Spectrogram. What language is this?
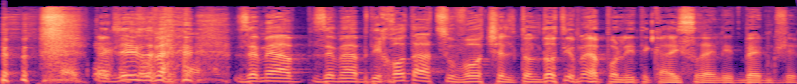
Hebrew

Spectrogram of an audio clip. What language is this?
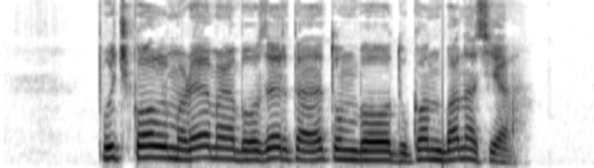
Kati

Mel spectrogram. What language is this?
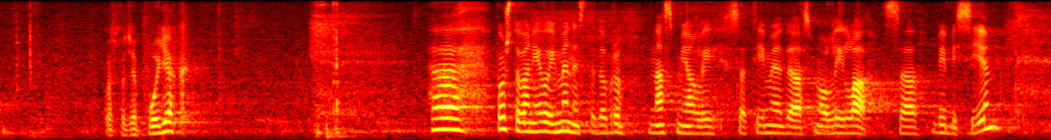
Croatian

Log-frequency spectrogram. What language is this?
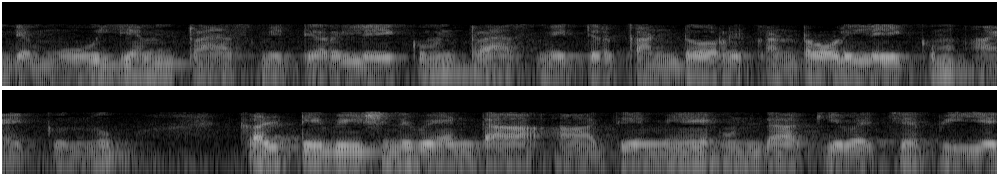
Malayalam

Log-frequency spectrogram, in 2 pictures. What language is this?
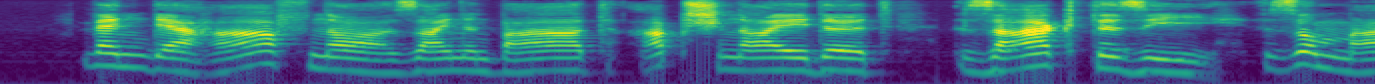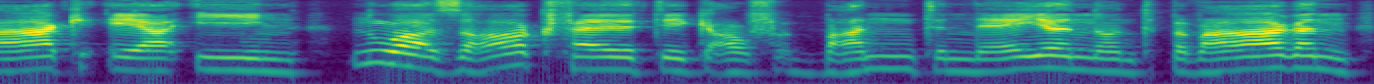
German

